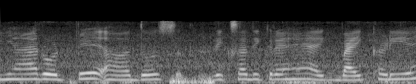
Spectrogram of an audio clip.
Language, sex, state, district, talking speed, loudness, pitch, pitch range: Hindi, female, Bihar, Patna, 200 wpm, -17 LUFS, 235 Hz, 215-240 Hz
